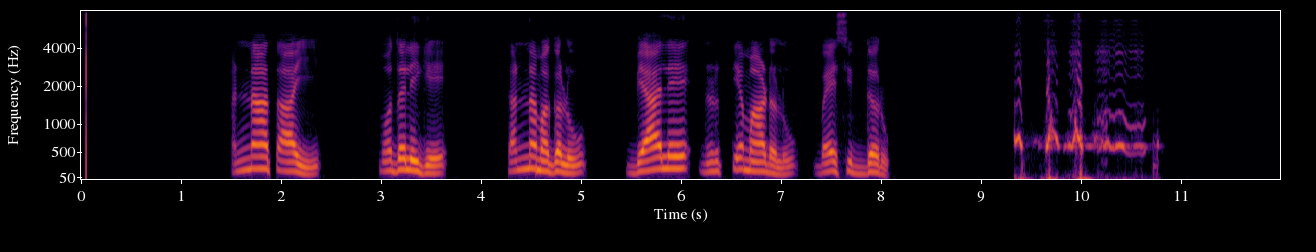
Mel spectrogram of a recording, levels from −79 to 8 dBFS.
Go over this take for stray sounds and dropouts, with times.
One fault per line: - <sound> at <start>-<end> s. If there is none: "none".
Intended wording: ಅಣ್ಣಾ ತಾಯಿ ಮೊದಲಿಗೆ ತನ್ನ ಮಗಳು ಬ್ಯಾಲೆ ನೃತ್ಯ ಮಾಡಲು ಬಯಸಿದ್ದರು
- bark at 9.3-10.9 s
